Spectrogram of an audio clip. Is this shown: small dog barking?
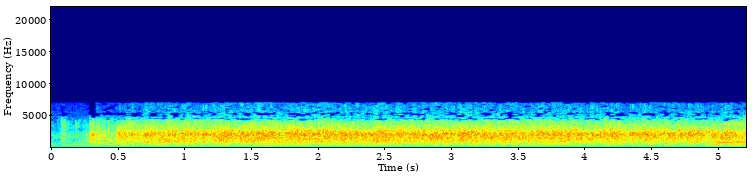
no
